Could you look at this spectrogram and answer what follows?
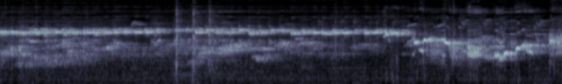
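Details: A singing white-rumped shama, used as a lure recording: a long high whistled tone runs under busy warbling, then turns into a burst of rapid, varied notes at the end.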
